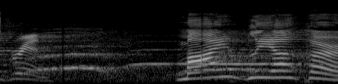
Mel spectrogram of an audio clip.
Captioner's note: crowd cheering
